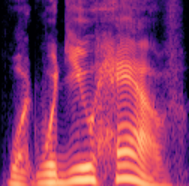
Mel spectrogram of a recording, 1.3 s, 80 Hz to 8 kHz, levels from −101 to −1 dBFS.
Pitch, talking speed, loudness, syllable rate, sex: 145 Hz, 190 wpm, -16 LUFS, 3.5 syllables/s, male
